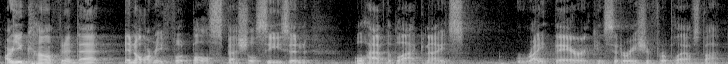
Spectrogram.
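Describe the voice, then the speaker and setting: A man working as an interviewer and sports broadcaster, posing questions in a conversational style. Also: moderate pace. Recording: reverberant hall sound with rumbling noise.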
